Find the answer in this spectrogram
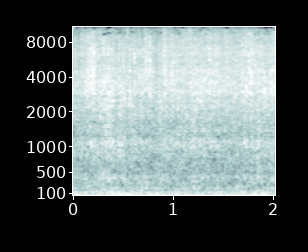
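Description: Heavy rain drumming on a car's roof and windscreen, heard from inside the cabin over a steady low rumble of the moving car.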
